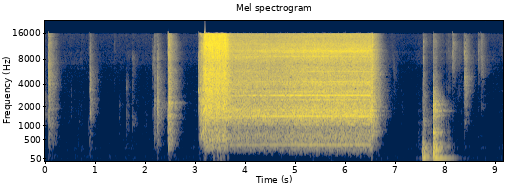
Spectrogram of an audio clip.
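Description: Cordless drill-driver running for about three and a half seconds, loudest in its first half-second, as the Torx retaining screw inside its chuck is backed out. About a second after it stops, a dull knock and handling sounds.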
